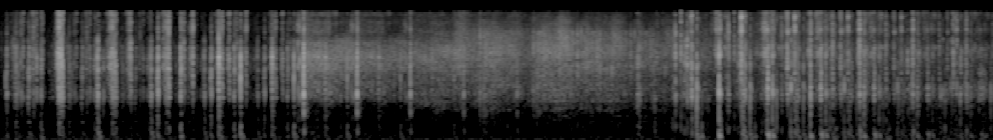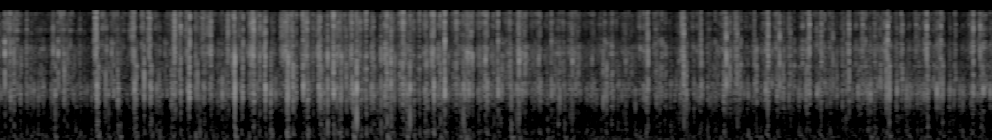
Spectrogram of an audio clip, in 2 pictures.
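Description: Bare fingertips tap and pat a soft, hollow black leather glove worn on one hand and held beside a binaural microphone's ear, with an echo effect applied. The result is a dense, continuous stream of quick, dry, crackly taps, bright and papery, with little low end and very short decays blurred by the echo.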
